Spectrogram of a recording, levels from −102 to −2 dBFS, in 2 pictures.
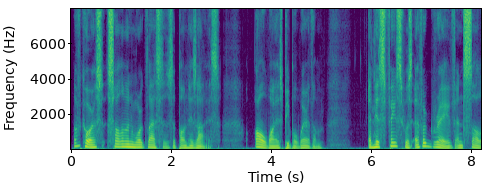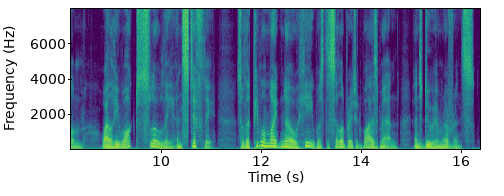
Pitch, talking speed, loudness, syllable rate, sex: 120 Hz, 145 wpm, -21 LUFS, 4.6 syllables/s, male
